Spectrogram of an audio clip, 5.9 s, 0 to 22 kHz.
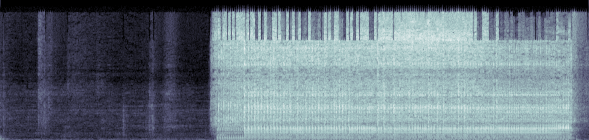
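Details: Traxxas Revo 3.3 nitro RC truck engine being tuned: after a quiet start it fires and holds a steady high buzzing run with no cutting off; running properly.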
